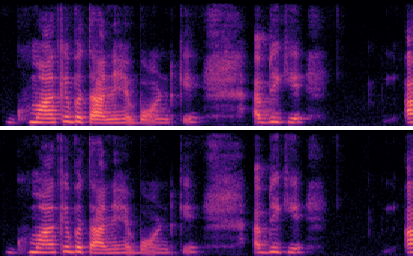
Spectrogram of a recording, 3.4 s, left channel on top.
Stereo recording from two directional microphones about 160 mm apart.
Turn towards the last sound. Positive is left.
turn(degrees=-40)  # may be behind; listen again after turning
